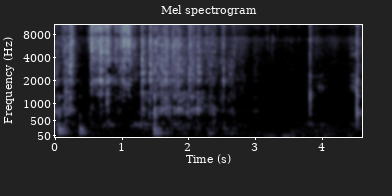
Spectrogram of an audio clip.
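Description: Pancake batter being stirred with milk in a bowl, a spoon scraping and clinking against the sides in quick irregular strokes, close and fairly quiet, with a couple of sharper taps near the end.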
